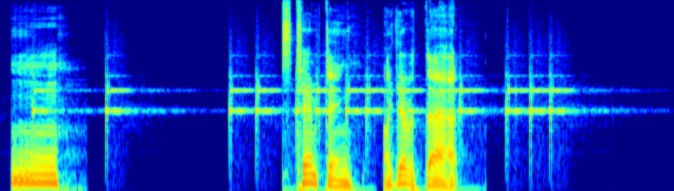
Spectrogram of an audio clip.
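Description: Short chiming clicks sound as menu items are selected.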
